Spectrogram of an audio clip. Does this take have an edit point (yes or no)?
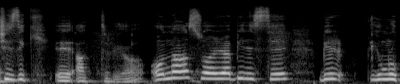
no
